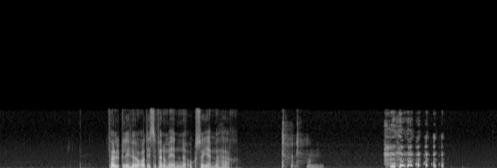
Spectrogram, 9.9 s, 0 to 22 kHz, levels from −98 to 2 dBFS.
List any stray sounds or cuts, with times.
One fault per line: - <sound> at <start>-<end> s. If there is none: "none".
- throat clearing at 5.6-6.5 s
- laugh at 7.7-8.9 s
